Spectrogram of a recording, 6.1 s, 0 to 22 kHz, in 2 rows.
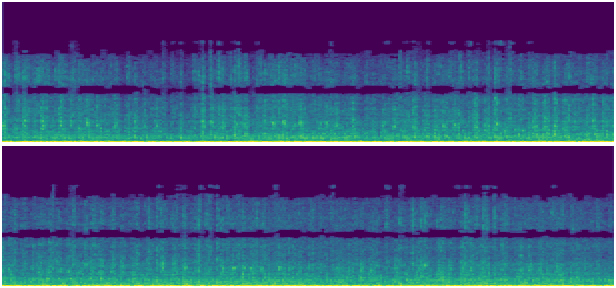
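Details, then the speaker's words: Freshly rebuilt 355 Chevy small-block V8 (Summit 1105 cam, ProMaxx heads, Weiand intake, roller rockers, forged pistons) idling on slip-on mufflers that leak slightly; deep even rumble with steady lope, no knocks or ticks; normal idle. "And keep in mind, I just use like slip-on mufflers, so I can take these mufflers off in a couple of seconds. So that they do leak a little bit."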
